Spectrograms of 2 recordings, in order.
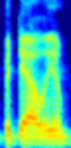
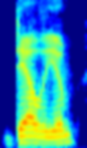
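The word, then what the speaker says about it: Bdelliom: uh not so good this time but it's pronounced dellium i know it looks like bdellium but it's deliam b-d-e-l-l-i-o-m dellium is m is men's and women's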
